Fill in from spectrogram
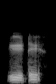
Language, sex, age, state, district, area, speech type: Urdu, male, 18-30, Delhi, East Delhi, urban, conversation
